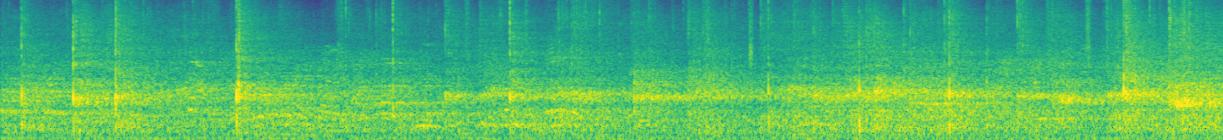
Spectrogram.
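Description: Paddles pop sharply against a plastic ball, echoing in a large hall.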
